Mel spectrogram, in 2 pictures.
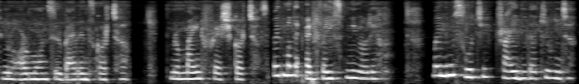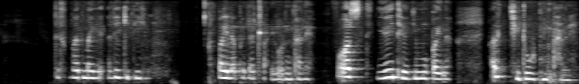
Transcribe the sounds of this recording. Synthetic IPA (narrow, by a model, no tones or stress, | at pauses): t̪imɾoɦɔrmonsrobalensɡʌrt͡sʰʌ | t̪imɾomajɳɖpʰresɡ̥ʌrt͡sʰʌ̥sʌpʌjt̪emʌlajʔaɖvajspʌniɡʌɾjʌmʌjlepnisot͡seʈrajd̪id̪akeɦunt͡sʰʌ | t̪eskobad̪mʌjleʔʌlikʌt̪i | pʌilapʌilaʈrajɡʌrnut̪ʰale | pʰʌrsʈjejt̪ʰijokimʌpʌilaʌ̰lit͡sʰiʈouʈʰnut̪ʰale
